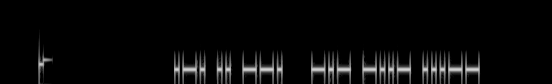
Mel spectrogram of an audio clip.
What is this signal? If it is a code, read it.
Morse code, heard as a keyed tone, about 28 wpm, 700 Hz. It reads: RIG KX3
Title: Common QSO Phrases 28wpm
